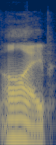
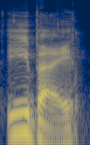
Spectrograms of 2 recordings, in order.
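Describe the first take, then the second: First: The name is pronounced in an anglicised way. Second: The name is pronounced in a Nigerian way. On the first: This is how the player wanted his name said. "he wanted his name to be Jordan Ibe" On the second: This is how the name would be said in its heritage country. "it would have been pronounced eBay in Nigeria"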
